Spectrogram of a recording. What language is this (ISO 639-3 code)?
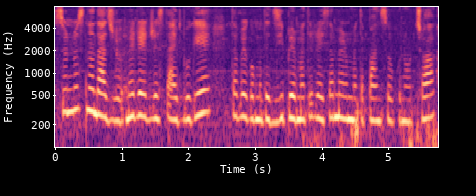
nep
